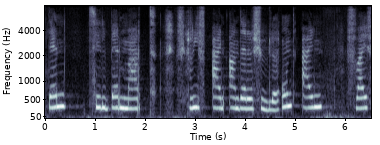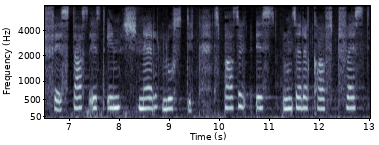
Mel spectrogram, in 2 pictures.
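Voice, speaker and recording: A woman reading a story aloud hesitantly, stumbling over words. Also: sits high. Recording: reverberant room.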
